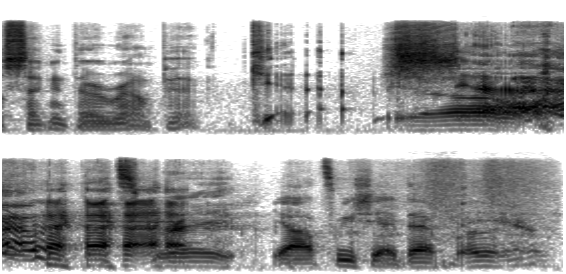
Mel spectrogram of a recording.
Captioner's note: Radar laughs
